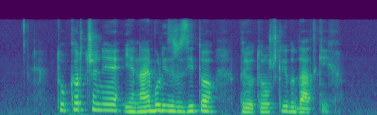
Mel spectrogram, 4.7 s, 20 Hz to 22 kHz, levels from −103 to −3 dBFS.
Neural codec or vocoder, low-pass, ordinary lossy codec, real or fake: codec, 24 kHz, 3.1 kbps, DualCodec; 10.8 kHz; none; fake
